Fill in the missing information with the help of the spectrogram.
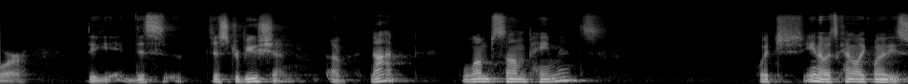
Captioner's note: none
